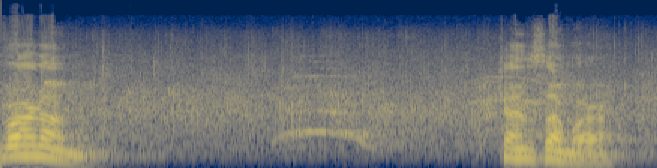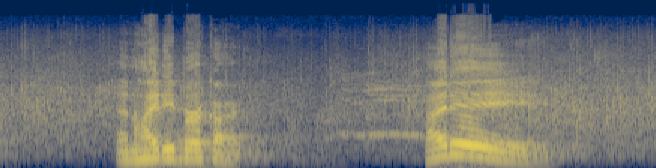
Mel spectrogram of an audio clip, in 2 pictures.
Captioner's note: applause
